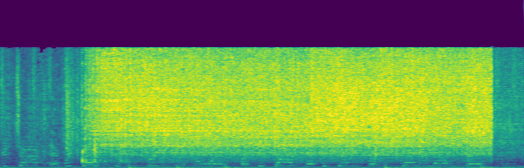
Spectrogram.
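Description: Raw rice with diced tomato and onion frying in oil in a skillet, sizzling steadily as it is stirred with a spatula. The sizzle starts abruptly about a second in and cuts off suddenly near the end, over background music with a beat.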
